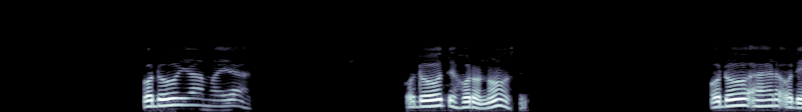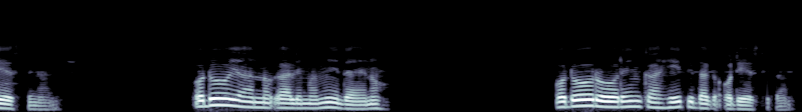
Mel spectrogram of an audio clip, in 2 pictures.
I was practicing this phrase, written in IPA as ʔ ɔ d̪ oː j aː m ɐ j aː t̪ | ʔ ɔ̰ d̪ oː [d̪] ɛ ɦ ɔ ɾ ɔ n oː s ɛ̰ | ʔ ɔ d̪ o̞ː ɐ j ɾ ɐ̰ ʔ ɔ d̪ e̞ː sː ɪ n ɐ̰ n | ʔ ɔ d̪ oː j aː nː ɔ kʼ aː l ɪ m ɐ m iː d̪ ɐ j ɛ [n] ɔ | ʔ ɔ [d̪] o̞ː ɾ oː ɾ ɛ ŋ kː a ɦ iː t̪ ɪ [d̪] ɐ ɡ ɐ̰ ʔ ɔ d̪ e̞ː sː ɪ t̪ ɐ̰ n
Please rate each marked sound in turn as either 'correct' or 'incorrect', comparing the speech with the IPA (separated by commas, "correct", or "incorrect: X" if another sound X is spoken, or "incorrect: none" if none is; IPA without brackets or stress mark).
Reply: incorrect: t̪, correct, correct, correct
